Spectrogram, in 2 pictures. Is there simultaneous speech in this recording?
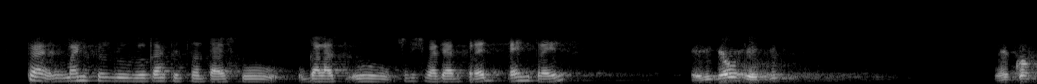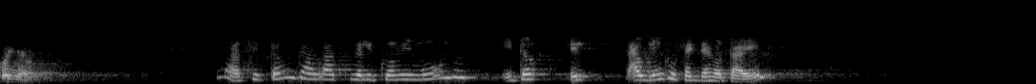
No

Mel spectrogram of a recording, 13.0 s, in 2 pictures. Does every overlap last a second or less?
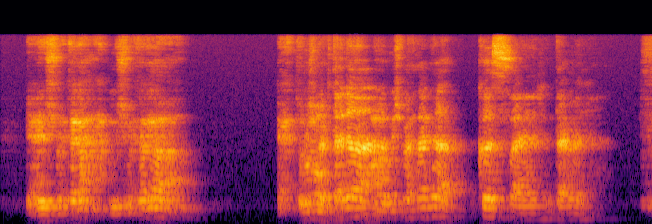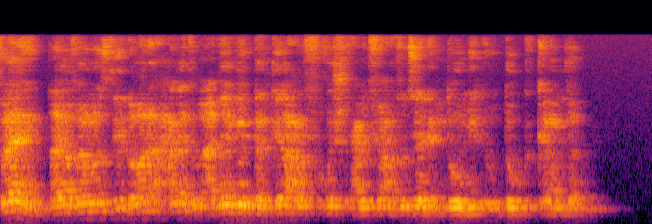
Yes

